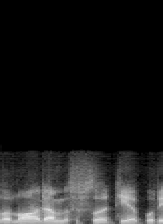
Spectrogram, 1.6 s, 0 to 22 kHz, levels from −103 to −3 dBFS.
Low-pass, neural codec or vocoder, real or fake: 7.2 kHz; codec, 16 kHz, about 1 kbps, DyCAST, with the encoder's durations; fake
